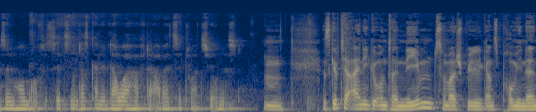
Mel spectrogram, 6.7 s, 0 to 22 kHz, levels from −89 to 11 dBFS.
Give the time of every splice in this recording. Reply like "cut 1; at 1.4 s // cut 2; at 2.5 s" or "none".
none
